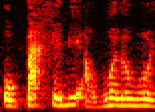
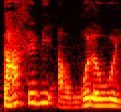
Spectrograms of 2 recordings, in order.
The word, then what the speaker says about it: Obafemi Awolowo: Nova Scotia, Canada, in Canada, and then in Obafemi Awolowo University. Oh, that one, I pronounced it correctly. Obafemi Awolowo University.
